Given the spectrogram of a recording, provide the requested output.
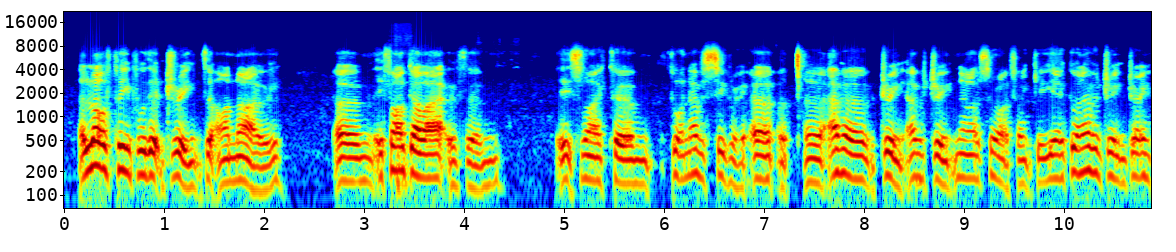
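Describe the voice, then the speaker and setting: A woman's fairly low, dark, mellow voice in a Cockney accent, with lively intonation at a moderate pace. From London (Cockney). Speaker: guest on live stream panel. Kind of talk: casual chat.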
